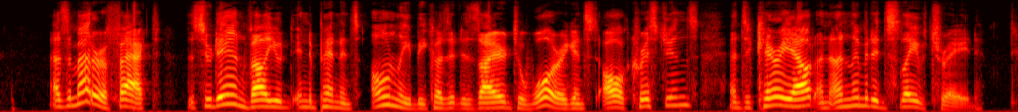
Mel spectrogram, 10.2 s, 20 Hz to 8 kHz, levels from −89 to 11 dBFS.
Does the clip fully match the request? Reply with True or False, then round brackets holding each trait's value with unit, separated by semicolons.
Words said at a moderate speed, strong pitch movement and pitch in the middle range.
True (155 wpm; 5.9 semitones; 165 Hz)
